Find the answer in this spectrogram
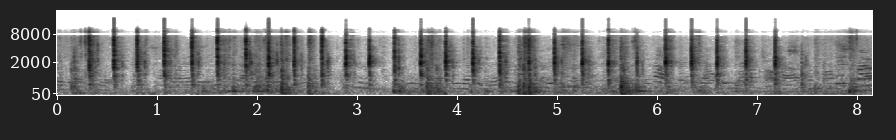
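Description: Knocking and tapping on a hollow plastic toy playhouse: a string of sharp, uneven taps, about three or four a second, with a few heavier thumps among them.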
